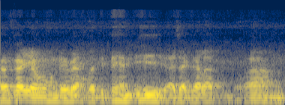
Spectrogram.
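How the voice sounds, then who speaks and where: A medium-pitched male voice at a fairly quick pace with fairly even intonation, amid audible room echo and noticeable background noise. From Cirebon, West Java, Indonesia. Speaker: marine soldier and live streamer. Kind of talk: live stream chat reading viewer comments. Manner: casual.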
